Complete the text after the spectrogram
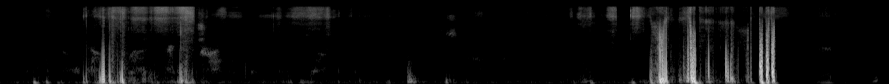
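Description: A young child talks loudly and excitedly, very close by.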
